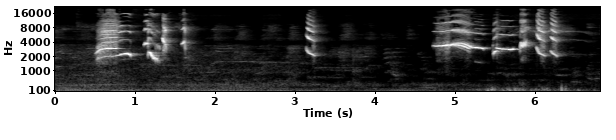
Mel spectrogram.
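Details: Oriental magpie-robin song used to raise breeding condition: rasping bursts and sharp chips separated by pauses, then a bright falling whistle followed by rapid scratchy notes; faint low rumble throughout.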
